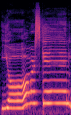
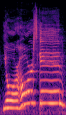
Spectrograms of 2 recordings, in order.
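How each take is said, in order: First: Skin is said cleanly with no added h. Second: An extra breathy h comes before skin. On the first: The speaker calls it right. "If you just say" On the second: The speaker calls it wrong. "you would not say"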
